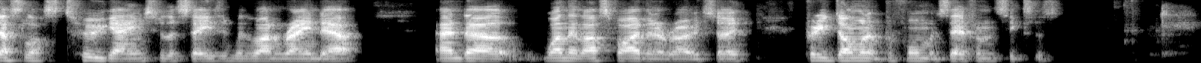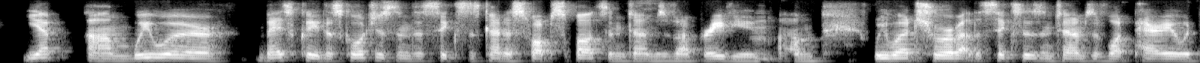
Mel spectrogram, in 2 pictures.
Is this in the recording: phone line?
no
